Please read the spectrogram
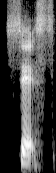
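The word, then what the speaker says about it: сесть: word cyst in russian cyst to sit down it's pronounced with a soft s at the beginning cis because it follows i mean it precedes the yeah sound but if you put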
